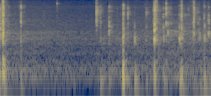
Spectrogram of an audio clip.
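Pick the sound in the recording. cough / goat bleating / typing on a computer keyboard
typing on a computer keyboard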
